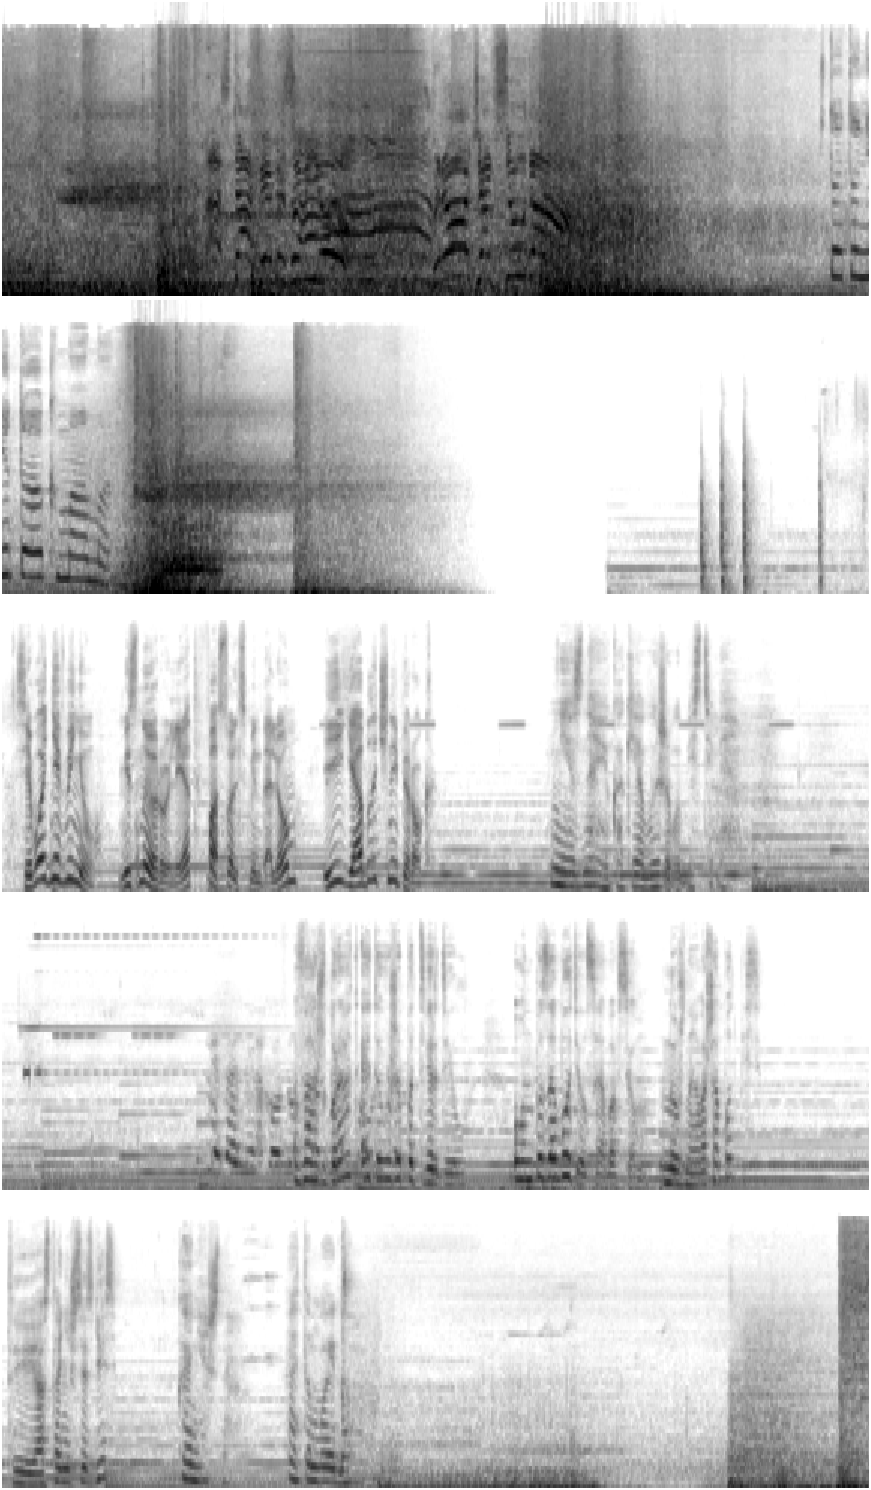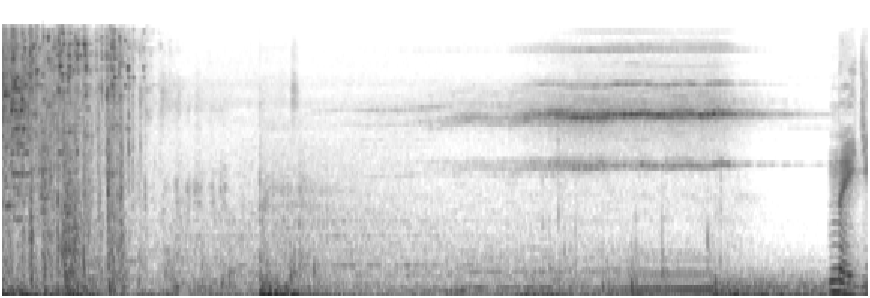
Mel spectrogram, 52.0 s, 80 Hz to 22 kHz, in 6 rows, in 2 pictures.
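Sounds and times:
knocking on a door: 15.7 - 16.3.

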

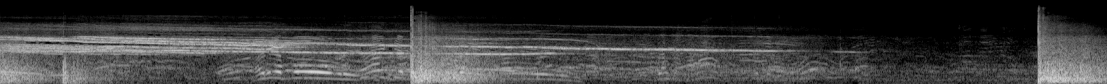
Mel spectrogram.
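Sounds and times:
firecracker bang: 0.0 - 2.6, 3.5 - 5.3, 10.4 - 11.0.

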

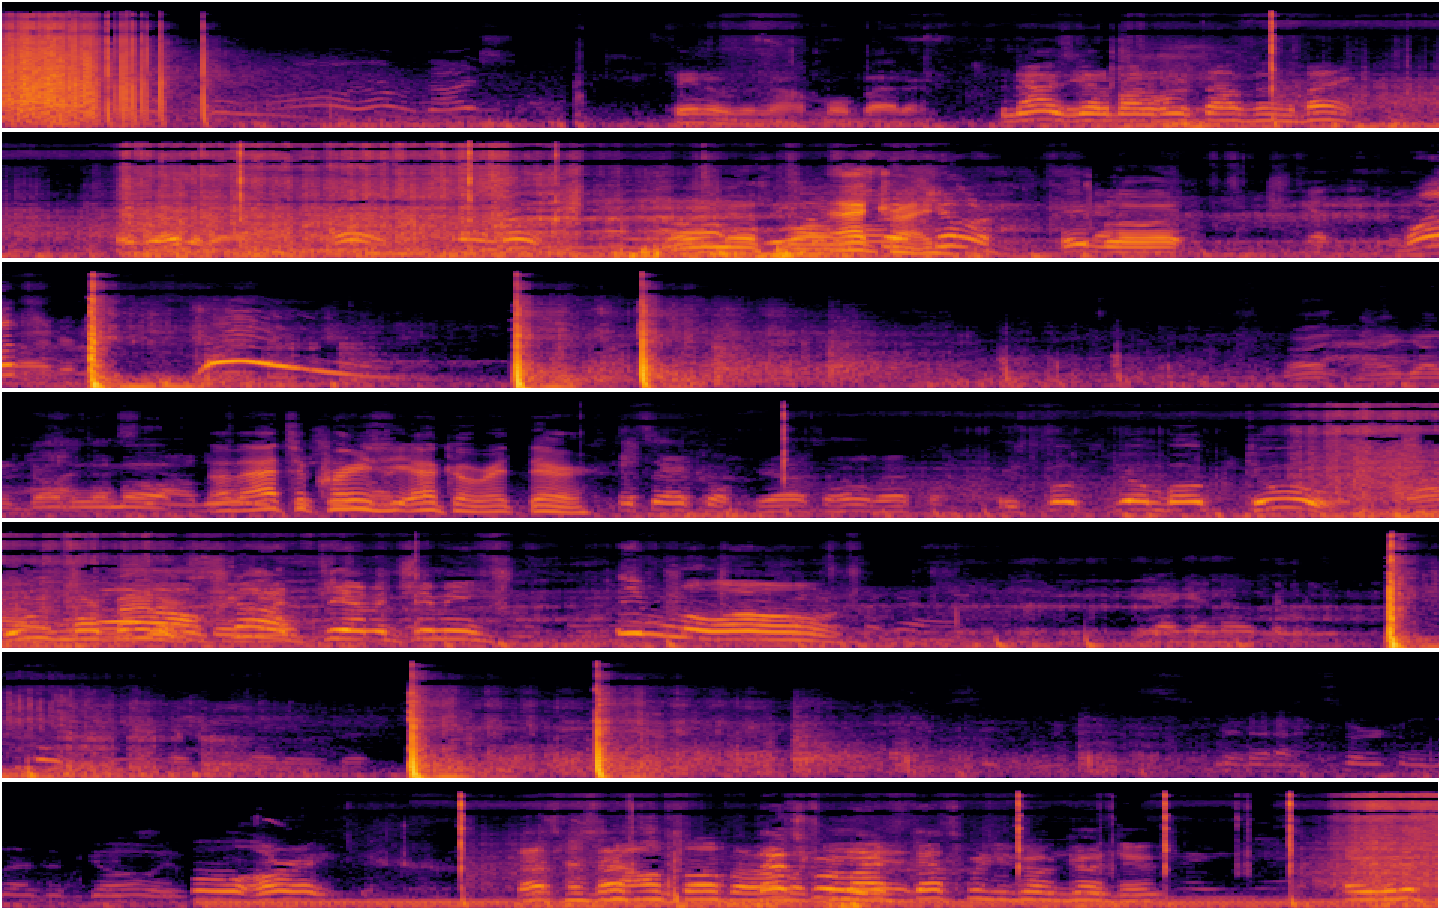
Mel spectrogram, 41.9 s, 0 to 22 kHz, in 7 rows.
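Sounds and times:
faint firework pops: 4.6 - 8.4
firework bangs with echo: 14.1 - 17.0, 31.6 - 34.9.

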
